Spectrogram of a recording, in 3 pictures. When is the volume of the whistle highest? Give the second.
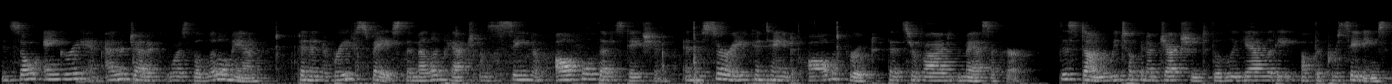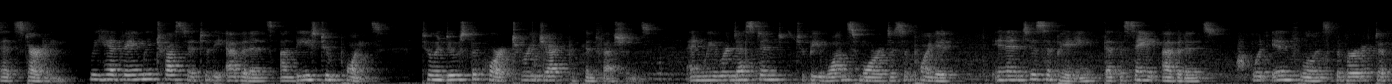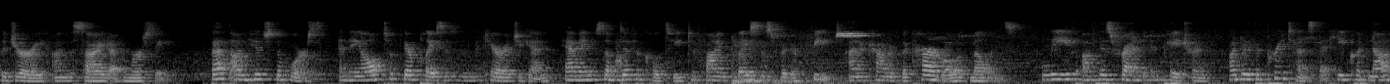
36 s.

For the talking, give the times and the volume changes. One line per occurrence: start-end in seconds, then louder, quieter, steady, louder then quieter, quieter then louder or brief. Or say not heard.
0.0-41.7 steady.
